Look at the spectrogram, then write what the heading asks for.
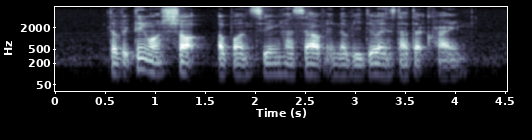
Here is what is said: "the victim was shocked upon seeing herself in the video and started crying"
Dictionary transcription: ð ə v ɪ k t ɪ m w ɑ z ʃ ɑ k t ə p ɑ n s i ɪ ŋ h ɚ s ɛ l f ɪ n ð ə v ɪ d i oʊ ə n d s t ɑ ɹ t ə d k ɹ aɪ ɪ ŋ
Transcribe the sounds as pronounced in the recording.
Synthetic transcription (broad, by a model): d ə v ɪ k t ɪ m w ɑ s ʃ ɑ t ə p ɑ n s i ɪ ŋ h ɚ s ɛ l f ɪ n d ə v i d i oʊ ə n s t ɑ t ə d k ɹ aɪ ɪ ŋ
